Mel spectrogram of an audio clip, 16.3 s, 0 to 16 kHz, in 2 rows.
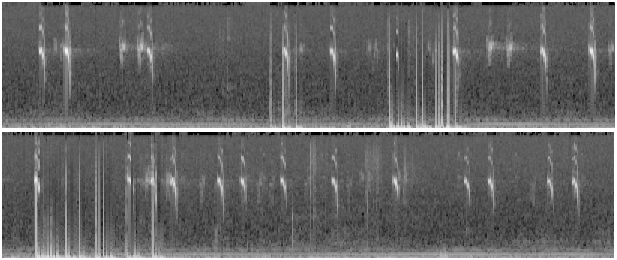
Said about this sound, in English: Start recording at 7:20 now, and there's another wild bird here after an hour, and this is bird 338.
